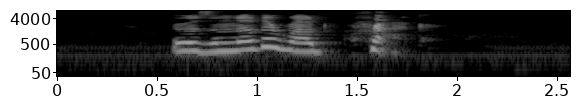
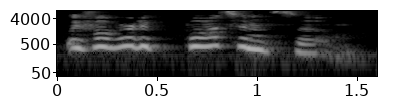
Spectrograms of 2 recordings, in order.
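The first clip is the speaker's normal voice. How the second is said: sour; 7 semitones higher, 5 dB louder than usual. Acted. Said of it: "said Fred sourly".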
